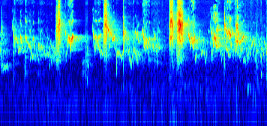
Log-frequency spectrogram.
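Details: White male budgerigar kept as a pet, out of its cage playing and flying around it; continuous budgie warbling of buzzy, twittering phrases with sharp high chirps breaking in.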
